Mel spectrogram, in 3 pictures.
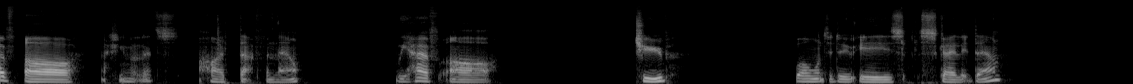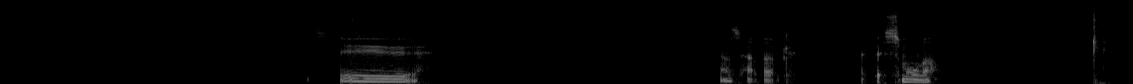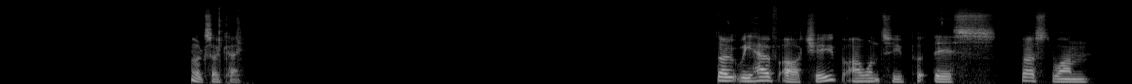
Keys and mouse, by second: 1.9 click, 2.2 h, 4.3 click, 6.4-7.0 middle drag, 9.1 space, 9.9-12.0 drag, 13.2 ctrl+c, 13.5 ctrl+v, 14.9-16.0 drag, 16.9 ctrl+c, 17.1 ctrl+v, 18.0-18.9 middle drag, 19.1 middle click, 20.1-21.1 drag, 22.0 ctrl+c, 22.3 ctrl+v, 23.2-24.3 middle drag, 24.9 space, 25.7 click, 27.2 drag, 27.8-28.9 middle drag, 31.2 click, 32.7-33.9 drag.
